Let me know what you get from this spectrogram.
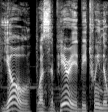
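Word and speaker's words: jól: the viking yule feast yule sometimes spelled j-o-l and pronounced yol was the period between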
